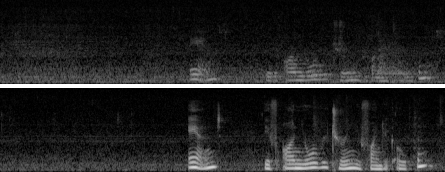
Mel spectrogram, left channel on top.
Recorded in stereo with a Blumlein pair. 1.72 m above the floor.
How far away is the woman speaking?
About 0.7 m.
